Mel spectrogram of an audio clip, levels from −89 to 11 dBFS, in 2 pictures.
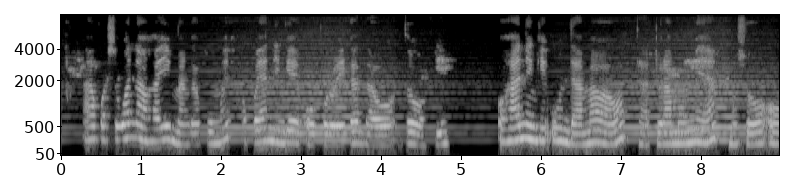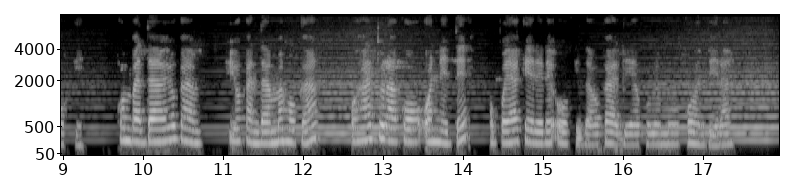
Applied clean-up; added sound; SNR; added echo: none; Bowed string instrument; 12 dB; none.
